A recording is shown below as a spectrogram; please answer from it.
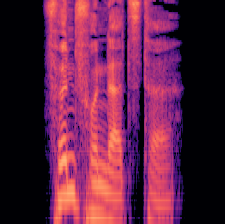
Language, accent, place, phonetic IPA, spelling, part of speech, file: German, Germany, Berlin, [ˈfʏnfˌhʊndɐt͡stə], fünfhundertste, numeral, De-fünfhundertste.ogg
- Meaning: five-hundredth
